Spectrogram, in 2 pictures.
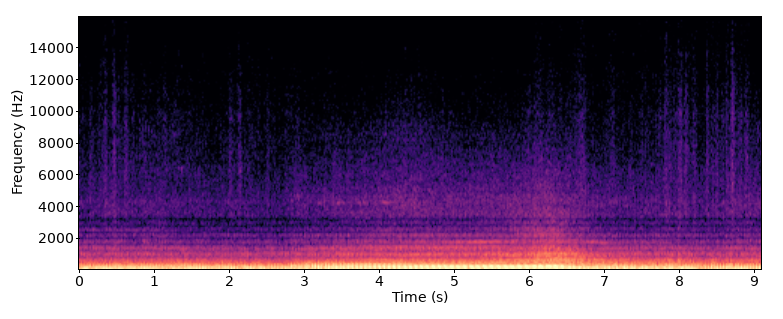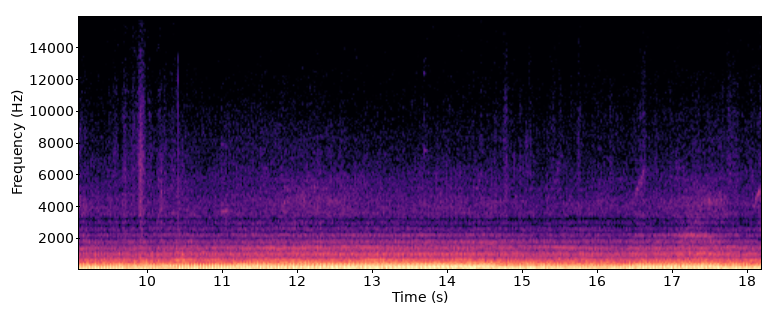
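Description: Yamaha NMAX 155 scooter's single-cylinder engine running through a DS4 Daeng Sai4 aftermarket muffler while riding. It pulls up louder under throttle three times: about three seconds in, about ten seconds in and near the end, easing back in between.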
